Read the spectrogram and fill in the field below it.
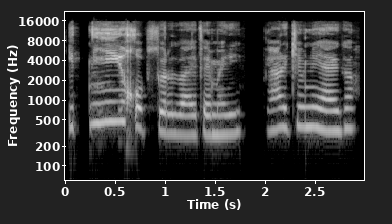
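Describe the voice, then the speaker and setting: A woman's voice: very high-pitched, normal speed, darkish tone, no room sound, studio quality. A woman voicing a loving elderly grandfather who speaks tenderly to his wife in a dubbed fan story. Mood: doting. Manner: tender, doting.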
